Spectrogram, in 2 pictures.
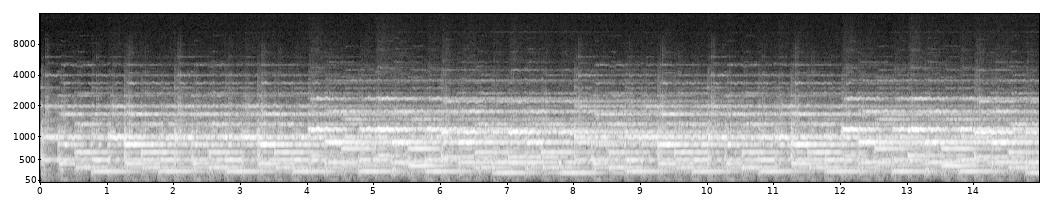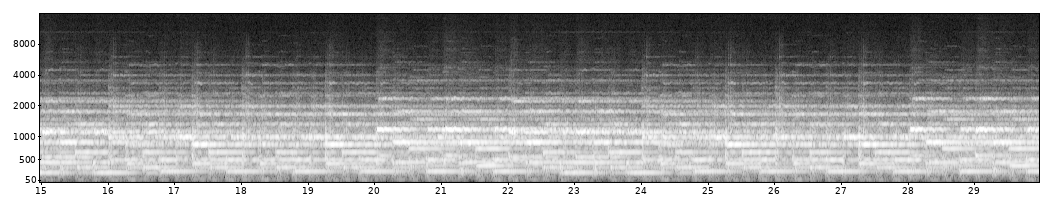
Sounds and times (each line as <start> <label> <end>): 0.0 piano 29.9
